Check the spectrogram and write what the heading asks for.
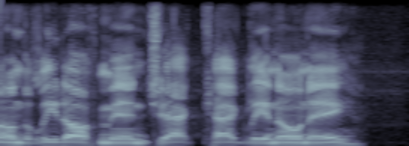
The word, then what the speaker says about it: Caglianone: All right, it is a 2-2 count on the leadoff man, Jack Caglianone. And that's right, I pronounce his name with every syllable. I don't care. The count is run full on Caglianone, who walked his first time up.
